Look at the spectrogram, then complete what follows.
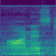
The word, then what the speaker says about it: honest: Hence, we say an honest man. It's an honor because H is silent. H is silent in honor and honest.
